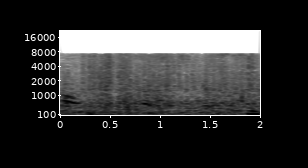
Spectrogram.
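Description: Wool carding machine being turned with wool fed in: a steady, scratchy noise as the toothed drums comb the fleece.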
